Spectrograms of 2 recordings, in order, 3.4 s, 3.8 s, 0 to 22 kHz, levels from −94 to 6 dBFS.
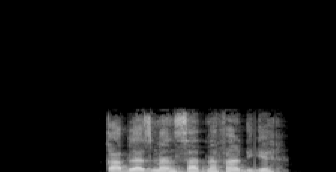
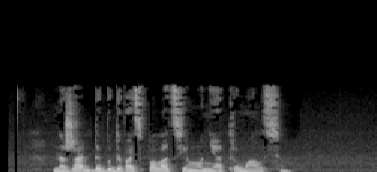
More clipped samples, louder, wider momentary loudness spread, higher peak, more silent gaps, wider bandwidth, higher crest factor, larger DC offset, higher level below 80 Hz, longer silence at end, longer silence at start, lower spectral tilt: neither; first, -17 LUFS vs -23 LUFS; about the same, 8 LU vs 10 LU; about the same, -4 dBFS vs -6 dBFS; neither; second, 8.2 kHz vs 11.5 kHz; about the same, 16 dB vs 18 dB; neither; first, -58 dBFS vs -72 dBFS; second, 0.55 s vs 0.9 s; first, 1.05 s vs 0.55 s; about the same, -5 dB/octave vs -4 dB/octave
